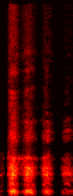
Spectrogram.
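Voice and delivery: imitated wheezing cartoon snicker; Muttley. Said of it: "You sound like Muttley".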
